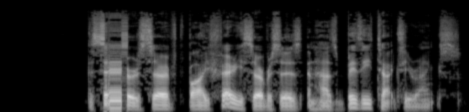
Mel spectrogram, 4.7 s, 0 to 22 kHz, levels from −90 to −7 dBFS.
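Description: At about 0.97 s the speech goes robotic for roughly 0.3 s, until 1.27 s: a hard, metallic buzz pinned at 100 Hz that still loosely tracks the talking. That's the classic robotic sound from repeated short buffers. The likely cause is audio arriving too slowly, so the player keeps looping the last chunk, which fits a 10 ms buffer, for most of that stretch while the real audio gets skipped.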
